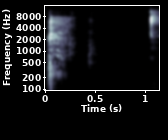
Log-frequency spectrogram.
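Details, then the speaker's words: A single sharp, explosive adult cough, then a faint short breath sound and a brief noise after a pause; the speaker says he can't go one sentence without coughing. "me i can't go i can't go one game i can't go one sentence without coughing"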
